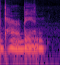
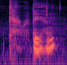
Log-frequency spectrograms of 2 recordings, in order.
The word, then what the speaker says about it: Caribbean: And because the British pronounce it as Caribbean rather than Caribbean. And according to, you know, laws of, I say laws, like generally speaking, rules of English language and pronunciation, obviously, as we know, there are so many exceptions, but we tend to put the emphasis on the vowel before a double consonant.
